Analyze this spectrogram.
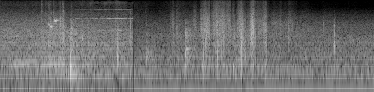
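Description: A steady rushing noise that cuts off abruptly under two seconds in. A steady low hum follows, with a quick run of light clicks and knocks about a second later.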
